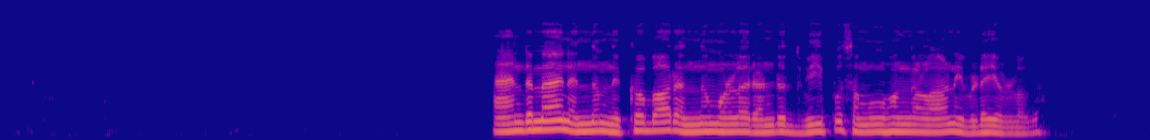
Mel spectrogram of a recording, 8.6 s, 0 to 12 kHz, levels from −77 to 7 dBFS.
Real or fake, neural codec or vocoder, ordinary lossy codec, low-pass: fake; codec, 16 kHz, 16 kbps, FunCodec, trained on Chinese and English, 50 frames a second; none; 7.2 kHz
